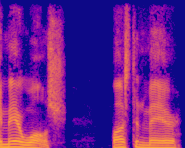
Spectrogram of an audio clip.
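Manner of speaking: ordinary talk, nothing marked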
